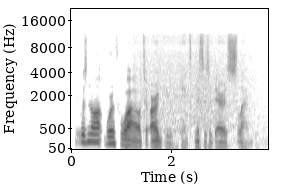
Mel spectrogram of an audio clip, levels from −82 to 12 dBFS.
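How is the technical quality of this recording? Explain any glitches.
The speech carries a constant coding grain and has several brief dips and one short smear. The room noise steps up by about 14 dB around 1.0 s and then sits about 21 dB below the speech.

Throughout, the speech has a breathy, grainy top edge, likely from Bluetooth LC3 compression, which replaces the upper spectrum with noise. The sound fits about 48 kbps with 10 ms frames. Unlike the other faults, it never comes and goes.

At 1.10 to 1.13 s, lost LE Audio frames leave a 20 ms noisy smear where the decoder repeated the last spectrum with scrambled phase. This fits two 10 ms frames. It is a texture smear, not a level drop.

Speech cut by the noise suppressor occurs at 0.1 to 0.2 s (about 11 dB), 1.88 to 2.5 s (about 14 dB), 2.66 to 2.9 s (about 10 dB) and 3.33 to 3.72 s (about 16 dB). The suppressor mistook soft speech for noise, so the speech turns faint and swallowed.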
